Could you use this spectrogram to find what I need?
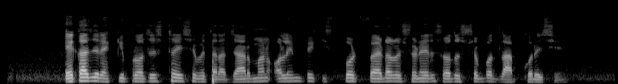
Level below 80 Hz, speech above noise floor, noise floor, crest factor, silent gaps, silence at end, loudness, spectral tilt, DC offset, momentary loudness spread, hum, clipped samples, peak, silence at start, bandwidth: -64 dBFS; 27 dB; -54 dBFS; 26 dB; none; 0.55 s; -27 LUFS; -6 dB/octave; under 0.1%; 13 LU; none; under 0.1%; -2 dBFS; 0.65 s; 11 kHz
